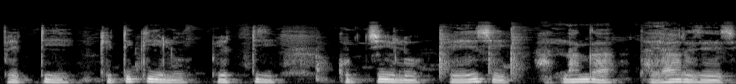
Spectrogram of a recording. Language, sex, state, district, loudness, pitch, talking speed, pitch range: Telugu, male, Andhra Pradesh, Sri Satya Sai, -17 LUFS, 105 Hz, 75 wpm, 100-110 Hz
